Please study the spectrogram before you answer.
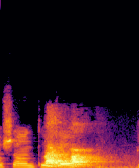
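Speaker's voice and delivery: drawn-out शांत हो जाओ, said slowly and calmly; calm the puppy down, very slowly; slow soothing. Acted. Soothing a barking dog. (धीमी, शांत आवाज़ में)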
